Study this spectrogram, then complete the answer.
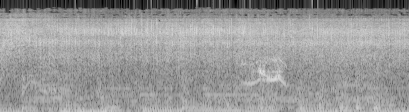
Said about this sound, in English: It's like frying bacon.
